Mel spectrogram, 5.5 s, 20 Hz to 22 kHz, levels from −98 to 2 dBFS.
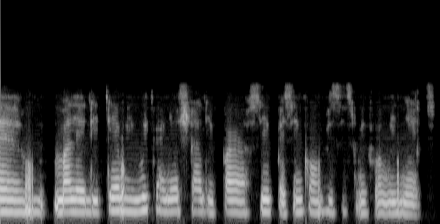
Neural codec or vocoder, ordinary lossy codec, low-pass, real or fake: codec, 16 kHz, 16 kbps, FunCodec, trained on LibriTTS, 50 frames a second; none; 5.4 kHz; fake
